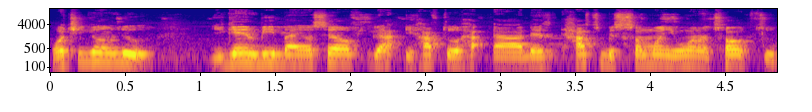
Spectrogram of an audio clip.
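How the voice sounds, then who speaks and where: In an American accent, a man talks at a very fast pace with fairly even intonation. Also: fairly high pitch for a man. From Nigeria. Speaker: student. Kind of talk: class speech. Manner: halting, with repetitions and fillers.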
